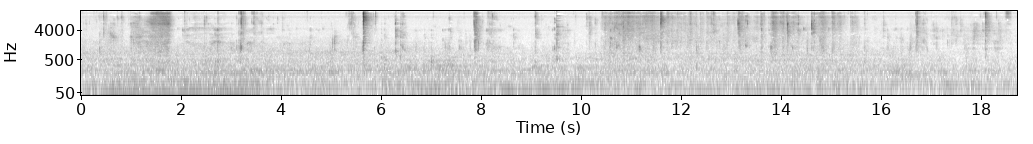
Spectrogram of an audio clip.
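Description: A person biting and chewing a pretzel-bun double cheeseburger: soft chewing with scattered sharp mouth clicks and smacks, the loudest about six seconds in.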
